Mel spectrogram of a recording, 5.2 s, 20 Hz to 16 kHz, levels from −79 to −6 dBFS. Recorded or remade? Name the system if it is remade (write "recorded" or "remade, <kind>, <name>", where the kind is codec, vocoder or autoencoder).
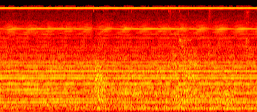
recorded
